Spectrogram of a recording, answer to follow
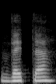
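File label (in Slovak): "veta", Slovak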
